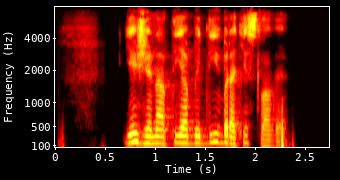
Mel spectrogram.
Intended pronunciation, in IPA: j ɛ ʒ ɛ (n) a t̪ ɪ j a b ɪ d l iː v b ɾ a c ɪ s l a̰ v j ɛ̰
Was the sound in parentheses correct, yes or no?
yes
